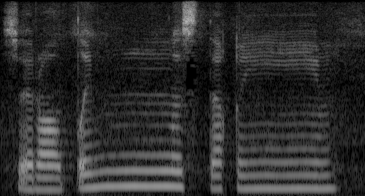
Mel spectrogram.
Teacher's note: Siratim, this is going to join with the meme, and you're going to say it with one meme sound.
